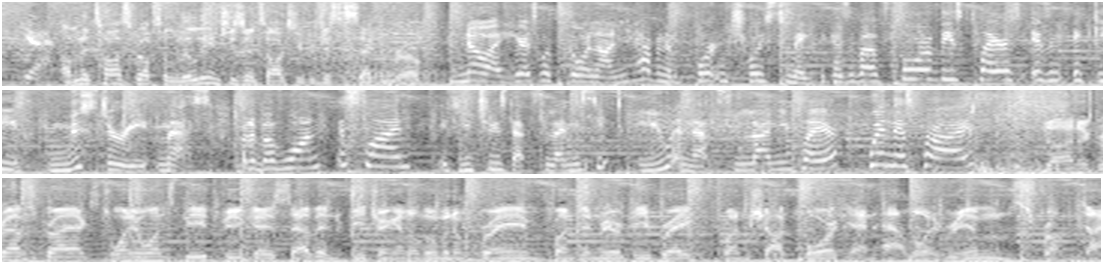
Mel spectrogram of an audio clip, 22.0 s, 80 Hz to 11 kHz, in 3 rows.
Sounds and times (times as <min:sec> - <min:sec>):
Music: 0:00.0 - 0:22.0
Speech: 0:00.2 - 0:22.0.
